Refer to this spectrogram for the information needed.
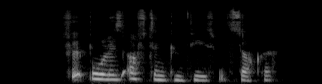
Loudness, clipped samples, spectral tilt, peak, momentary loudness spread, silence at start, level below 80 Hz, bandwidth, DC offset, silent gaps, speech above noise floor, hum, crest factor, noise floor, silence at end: -31 LUFS; under 0.1%; -5.5 dB/octave; -14 dBFS; 15 LU; 0.65 s; -80 dBFS; 15 kHz; under 0.1%; none; 51 dB; none; 18 dB; -82 dBFS; 0.5 s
